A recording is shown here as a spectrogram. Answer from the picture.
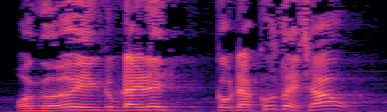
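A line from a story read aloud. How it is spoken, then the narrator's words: Interrupting shout. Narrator (Vietnamese): Không đợi thầy nói hết câu, Thiên đã quát lên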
